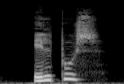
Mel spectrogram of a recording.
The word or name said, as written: elbus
